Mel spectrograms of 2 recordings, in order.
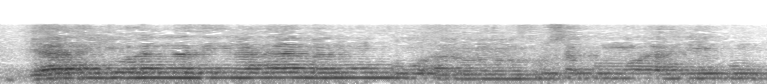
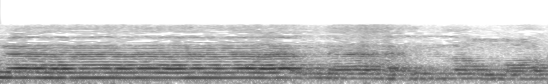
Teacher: مد مش بسبب الهمزة، مد بسبب التعظيم، يسمى مد التعظيم · Shown in: second take · ويسمى ايضا ويسمى مد المبالغه.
